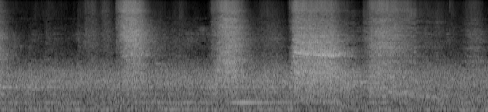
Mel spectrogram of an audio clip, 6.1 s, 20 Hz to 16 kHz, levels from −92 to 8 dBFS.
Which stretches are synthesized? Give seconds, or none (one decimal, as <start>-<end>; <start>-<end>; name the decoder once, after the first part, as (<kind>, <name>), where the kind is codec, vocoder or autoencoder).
4.3-5.2 (codec, SNAC)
